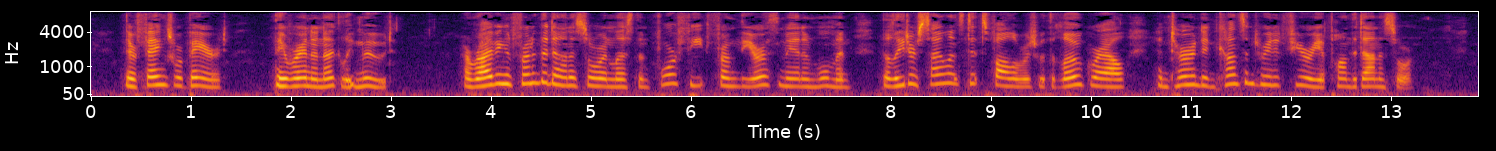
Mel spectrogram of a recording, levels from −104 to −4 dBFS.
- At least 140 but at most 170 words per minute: No, average, 190 wpm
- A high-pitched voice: Yes, very high, 255 Hz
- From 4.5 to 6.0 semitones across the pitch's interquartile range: No, average, 3.2 semitones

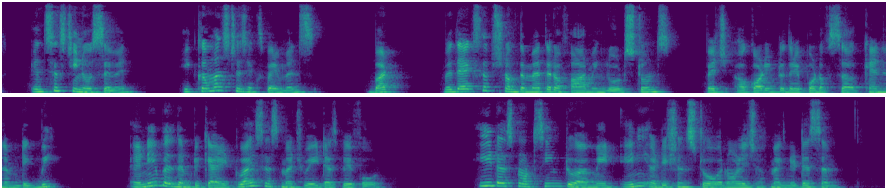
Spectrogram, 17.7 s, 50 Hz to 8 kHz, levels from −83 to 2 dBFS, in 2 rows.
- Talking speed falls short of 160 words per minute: No, average, 165 wpm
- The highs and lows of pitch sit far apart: No, average, 5.0 semitones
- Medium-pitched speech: Yes, medium, 170 Hz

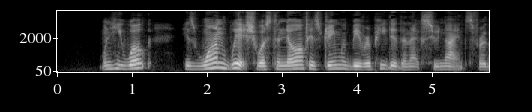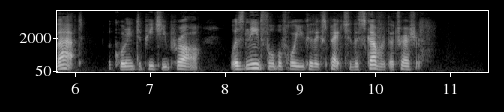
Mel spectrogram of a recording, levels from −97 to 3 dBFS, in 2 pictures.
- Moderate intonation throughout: Yes, average, 4.1 semitones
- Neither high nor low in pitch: Yes, medium, 160 Hz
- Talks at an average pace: Yes, average, 180 wpm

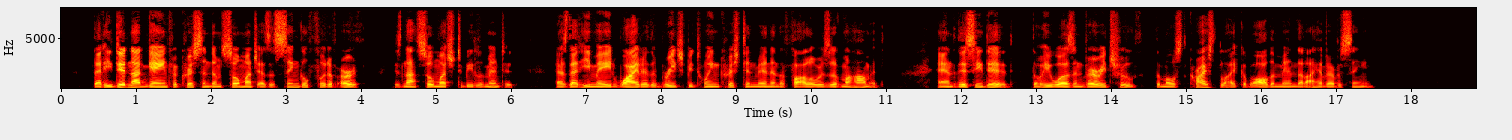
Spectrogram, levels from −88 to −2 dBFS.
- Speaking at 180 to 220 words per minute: Yes, average, 190 wpm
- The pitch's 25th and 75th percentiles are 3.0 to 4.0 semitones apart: Yes, average, 3.3 semitones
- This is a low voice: Yes, low, 110 Hz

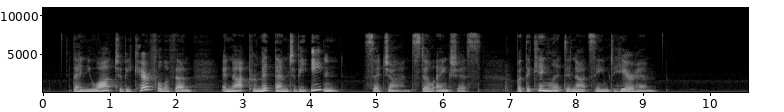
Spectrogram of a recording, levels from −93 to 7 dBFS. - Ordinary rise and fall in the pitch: Yes, average, 4.6 semitones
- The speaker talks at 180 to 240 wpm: No, average, 160 wpm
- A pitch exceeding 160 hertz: Yes, high, 190 Hz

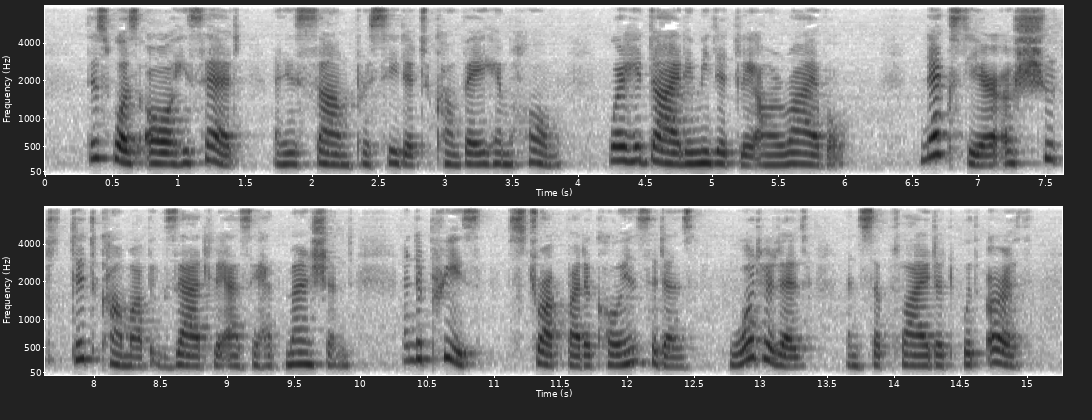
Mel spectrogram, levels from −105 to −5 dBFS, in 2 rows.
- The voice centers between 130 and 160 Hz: No, high, 190 Hz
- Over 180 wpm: No, average, 175 wpm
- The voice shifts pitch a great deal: No, average, 3.0 semitones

